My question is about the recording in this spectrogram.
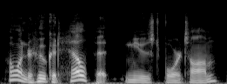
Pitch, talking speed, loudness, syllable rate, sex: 120 Hz, 240 wpm, -20 LUFS, 5.5 syllables/s, male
